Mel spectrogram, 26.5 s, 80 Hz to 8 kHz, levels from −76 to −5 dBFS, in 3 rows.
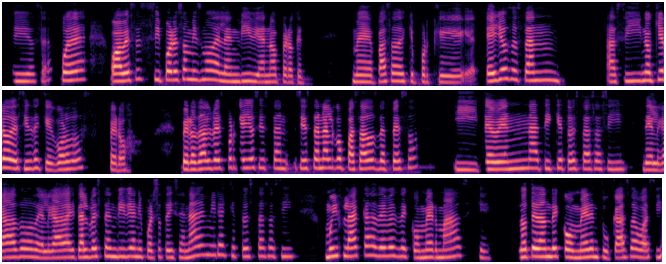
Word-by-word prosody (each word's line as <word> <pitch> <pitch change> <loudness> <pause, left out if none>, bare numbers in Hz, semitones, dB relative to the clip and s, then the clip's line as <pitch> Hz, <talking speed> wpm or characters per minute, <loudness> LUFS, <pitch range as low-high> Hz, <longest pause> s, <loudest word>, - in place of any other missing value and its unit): Y, 255 -1 -2
o 250 - -6
sea, 300 +5 -14
puede, 295 +3 +3 0.3
o - - +2
a 260 0 +10
veces, 285 +5 +2
sí, 315 -1 -4
por 300 +2 +5
eso 305 +2 0
mismo 315 0 -2
de 305 -2 +2
la 260 -2 +1
envidia, 245 -1 0
¿no?, 235 0 -3
pero 225 -2 -2
que 210 -3 -10 0.6
me 235 -2 0
pasa 250 +5 0
de 255 0 +1
que 250 -1 -6
porque 220 -2 -5
ellos 320 +6 +3
están 290 -2 0 0.5
así, 260 +3 -2
no 280 -1 +2
quiero 310 +2 +5
decir 275 -2 +2
de 295 -1 -3
que 245 -3 -1
gordos, 265 +6 -2 0.3
pero 220 -3 -1 0.7
pero 250 -1 +4
tal 275 +2 +3
vez 285 0 +2
porque 305 -1 -2
ellos 305 +1 +1
sí 305 - -5
están 285 -2 -4
sí 285 - -2
están 295 +1 +1
algo 305 0 +2
pasados 275 +2 +3
de 270 -1 0
peso, 275 +5 -4 0.4
y 235 -3 -5
te 255 0 +4
ven 265 +3 +2
a 290 -1 +1
ti 275 -2 -5
que 290 0 -2
tú 270 - -3
estás 270 -1 -2
así, 255 0 -7 0.2
delgado, 250 +3 +1
delgada, 240 +1 +1
y - - -4
tal 255 0 +3
vez 275 +1 0
te 295 - -1
envidian, 275 0 0
y - - -2
por 250 -1 -3
eso 265 +3 -9
te 250 - -4
dicen: 245 0 -4
"Ay, 315 +4 0
mira 340 0 -5
que 310 -2 -9
tú 280 -1 -5
estás 285 +1 -6
así, 280 -1 -7 0.4
muy 280 +3 +3
flaca, 305 +1 +1
debes 295 0 +1
de 280 -1 -2
comer 250 0 -1
más, 275 +5 -3
que 230 -4 -10 0.3
no 260 +1 +2
te 290 - +6
dan 275 0 +6
de 285 0 +3
comer 255 -1 +3
en 270 -1 +1
tu 240 -3 -5
casa 250 +4 0
o - - 0
así". 255 +2 -4
270 Hz, 200 wpm, -23 LUFS, 250-290 Hz, 0.7 s, a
